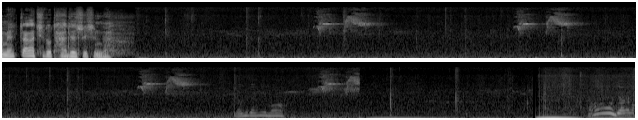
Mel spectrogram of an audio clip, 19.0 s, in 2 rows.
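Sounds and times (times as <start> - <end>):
songbird singing: 0.5 - 19.0.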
